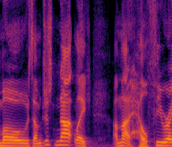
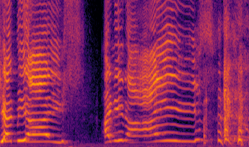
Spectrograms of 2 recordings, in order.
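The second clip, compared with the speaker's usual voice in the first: very high shriek, "ice" stretched long. Retelling a painful moment, reenacting screaming out to the old lady. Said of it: "I screamed out to the old lady".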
